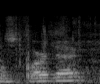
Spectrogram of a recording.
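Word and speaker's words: Stvartak: John Spartak. – Spell that. – 7250 Navarre. – Spell the last name for me. – S-T, V as in Victor, A-R-T-A-K. – Just like it sounds.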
